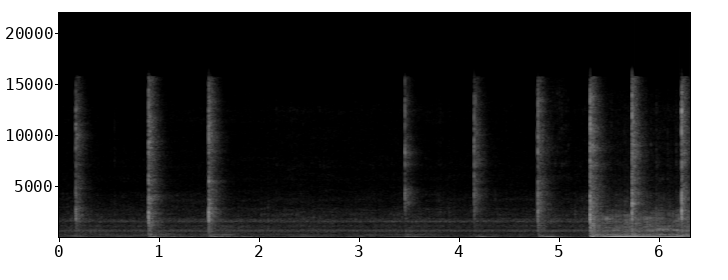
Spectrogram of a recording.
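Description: Two metal-wheeled Beyblade spinning tops whirring in a plastic stadium, with sharp clacks each time they strike each other, six times spread out over the first five seconds. About five seconds in, the sound becomes louder and continuous, with quicker clacks as the tops stay in contact.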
